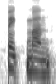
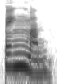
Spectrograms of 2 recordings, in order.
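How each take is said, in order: First: The first syllable ends in a k sound. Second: The first syllable ends in an ng sound. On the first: It is read letter by letter as spelled. The speaker calls it wrong. "If you read this one, this is Pekman" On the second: It is the natural spoken form. The speaker calls it right. "the proper pronunciation is Pengman"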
